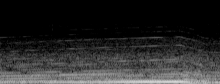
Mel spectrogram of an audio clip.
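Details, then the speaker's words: Rebuilt 2014 Audi S4 supercharged engine pulling hard under acceleration, steady mechanical supercharger whine rising with revs, smooth and even; healthy supercharger whine. "this supercharger is just so intoxicating as much as I love a turbo there's something about the Instant Power of a blower that just changes all things and then the wine is just a bonus"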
